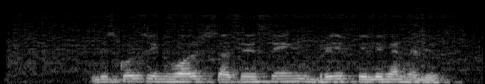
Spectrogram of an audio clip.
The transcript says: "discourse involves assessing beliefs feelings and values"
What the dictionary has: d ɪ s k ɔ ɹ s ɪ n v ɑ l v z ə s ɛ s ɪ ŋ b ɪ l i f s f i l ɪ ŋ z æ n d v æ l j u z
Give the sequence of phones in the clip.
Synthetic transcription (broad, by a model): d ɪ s k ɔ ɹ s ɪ n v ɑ l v s ə s ɛ s ɪ ŋ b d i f f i l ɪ ŋ æ n d v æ l j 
